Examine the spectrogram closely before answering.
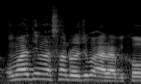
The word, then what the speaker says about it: عربیکا: همه می‌شناسن نشون و عربیکا رو آرابی کا درص تلفظ می‌کنن ولی ما توی تلفظ ایرانی که خودمون باهاش صحبت می‌کنیم بهش میگیم عربیکا یعنی حداقل رایج عربیکا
